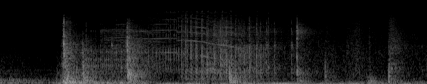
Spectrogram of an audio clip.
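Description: A series of about five dull thuds and knocks, the loudest about half a second in, with a thin falling squeak around two seconds.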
